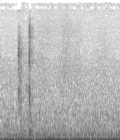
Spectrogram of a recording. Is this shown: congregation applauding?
no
